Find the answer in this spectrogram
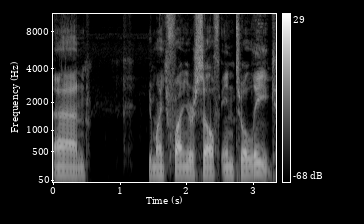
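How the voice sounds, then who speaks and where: Speaking at a fairly slow pace with a Finnish accent, the voice sounds dry and close with no echo on a very clean recording with a silent background. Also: man. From Finland, Turku. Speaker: esports caster. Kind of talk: casual chat; live commentary. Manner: animated.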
